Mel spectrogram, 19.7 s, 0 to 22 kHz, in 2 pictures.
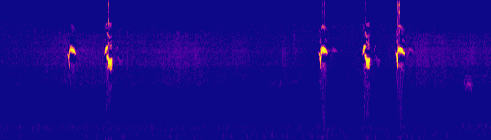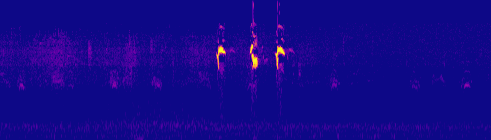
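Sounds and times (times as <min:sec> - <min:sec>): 
Reed bunting giving sharp high downslurred chirps: 0:01.3 - 0:02.4, 0:06.4 - 0:08.2, 0:13.8 - 0:16.6.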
